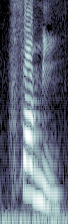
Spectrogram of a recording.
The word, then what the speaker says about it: famille: So, whenever ILL in French comes together, then double L does not have any sound. So basically, the pronunciation of ILL in French is E, or more specifically, we can say ear. So generally, we pronounce it as E. Okay, now these are few examples.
